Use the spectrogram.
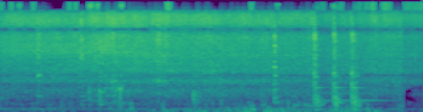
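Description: Ginger garlic paste hitting hot oil in a pan for a prawn malaikari, a constant close sizzle with a few spoon scrapes and taps against the pan near the end.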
